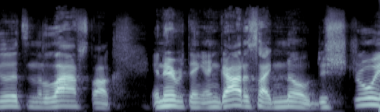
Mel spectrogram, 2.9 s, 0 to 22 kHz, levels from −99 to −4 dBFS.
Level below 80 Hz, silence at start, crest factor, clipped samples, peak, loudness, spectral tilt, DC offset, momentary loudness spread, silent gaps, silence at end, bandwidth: -88 dBFS; 0 s; 20 dB; under 0.1%; -10 dBFS; -29 LUFS; -4 dB/octave; under 0.1%; 11 LU; none; 0 s; 17.5 kHz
